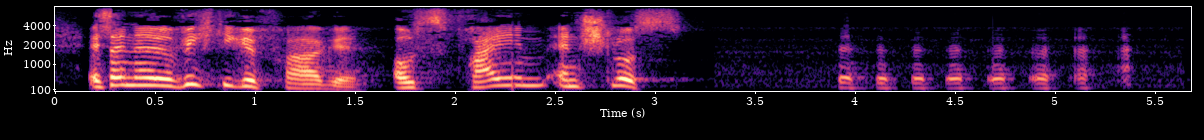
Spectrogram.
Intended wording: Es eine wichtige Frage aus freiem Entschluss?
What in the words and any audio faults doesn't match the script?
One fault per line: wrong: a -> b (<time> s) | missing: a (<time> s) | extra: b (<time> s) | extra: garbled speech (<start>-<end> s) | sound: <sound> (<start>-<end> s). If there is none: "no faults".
sound: laugh (3.9-5.5 s)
